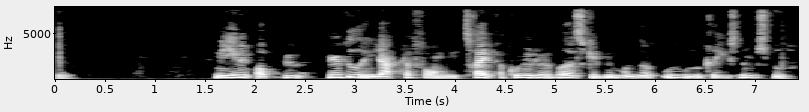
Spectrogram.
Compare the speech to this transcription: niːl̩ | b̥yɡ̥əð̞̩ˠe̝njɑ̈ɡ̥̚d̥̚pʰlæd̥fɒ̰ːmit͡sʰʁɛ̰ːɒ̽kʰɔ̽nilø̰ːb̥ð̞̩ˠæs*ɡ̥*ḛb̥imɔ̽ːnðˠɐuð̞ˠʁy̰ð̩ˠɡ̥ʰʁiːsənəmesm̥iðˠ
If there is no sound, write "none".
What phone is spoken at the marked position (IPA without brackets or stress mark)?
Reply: ɡ̥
